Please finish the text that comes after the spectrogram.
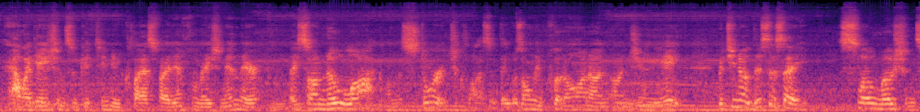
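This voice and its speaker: A man commenting as an expert guest on a news show, telling events like an animated storyteller. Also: on the high side. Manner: animated storytelling, acts out quotes. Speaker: expert guest from an archive research group. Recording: noisy, distant-sounding audio.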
